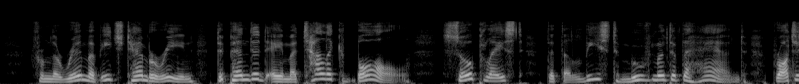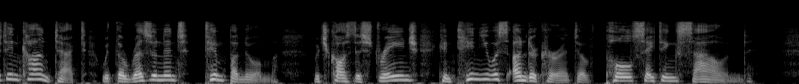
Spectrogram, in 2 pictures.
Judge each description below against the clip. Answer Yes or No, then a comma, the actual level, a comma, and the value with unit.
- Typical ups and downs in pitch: No, wide, 7.9 semitones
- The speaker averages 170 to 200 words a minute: No, slow, 135 wpm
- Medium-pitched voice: Yes, medium, 170 Hz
